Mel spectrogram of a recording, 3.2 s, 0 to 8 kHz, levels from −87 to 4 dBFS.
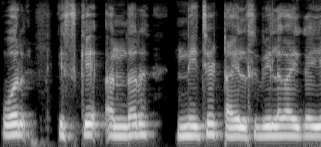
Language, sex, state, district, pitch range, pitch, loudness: Hindi, male, Uttar Pradesh, Saharanpur, 150-170 Hz, 150 Hz, -14 LUFS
